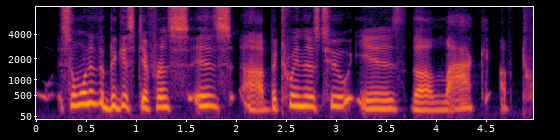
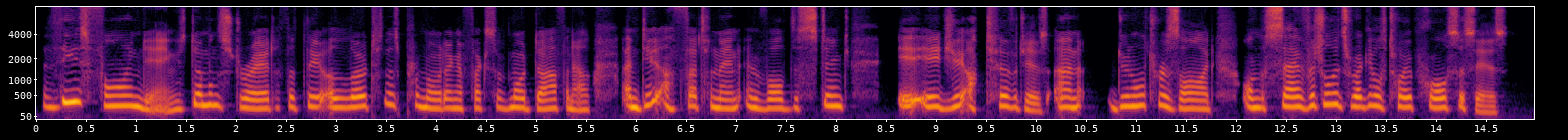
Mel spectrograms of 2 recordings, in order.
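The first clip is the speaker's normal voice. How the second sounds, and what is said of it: Put-on British accent. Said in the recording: “my funny British accent”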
